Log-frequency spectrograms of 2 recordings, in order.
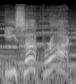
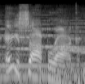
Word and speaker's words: Aesop Rock: Or as Americans say, Aesop Rock. My wife's British and she turned me on to him, so I'm going with Aesop. Why, it's a diphthong on the cultural divide.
